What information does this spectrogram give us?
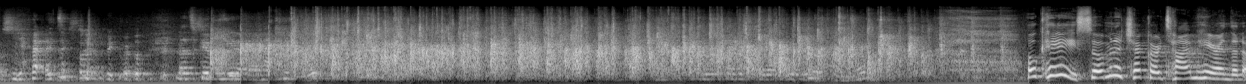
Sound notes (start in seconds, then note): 1.2 laughs; 3.7 applause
